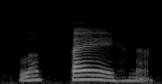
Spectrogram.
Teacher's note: a sílaba tônica é a penúltima. Por exemplo, lanterna, ou seja, ela vai ser paroxítona, porque ela está na penúltima posição.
